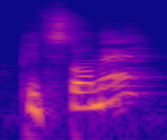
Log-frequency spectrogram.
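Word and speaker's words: Peter Stormare: guy in it it's played by peter stormer peter stormer that's how you pronounce his name and you know i've seen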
